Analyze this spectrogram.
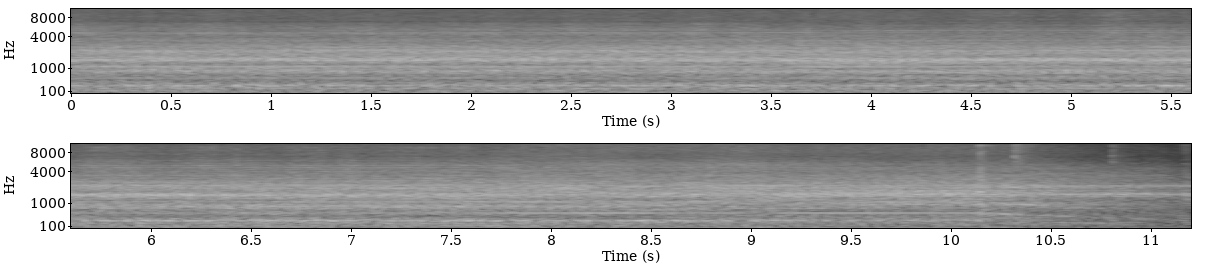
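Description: Electric motor of a milk bulk tank washer pump running steadily with a hum and whine. About ten seconds in there is a click, and the sound fades away.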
